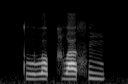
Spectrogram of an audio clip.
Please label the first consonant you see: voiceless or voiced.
voiceless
